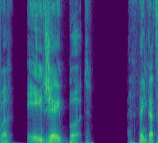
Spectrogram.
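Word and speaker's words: Ajay Bhatt: The main guy who created the USB is a man by the name of A.J. Butt. I think that's how you pronounce his name.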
